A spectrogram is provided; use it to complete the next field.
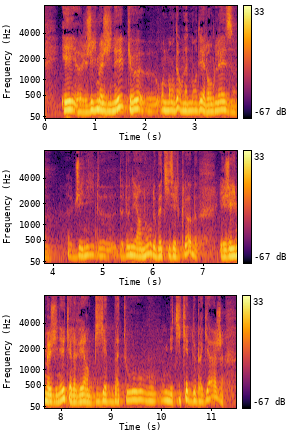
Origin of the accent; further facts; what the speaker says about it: Saint-Ouen, Île-de-France, France; Alors, moi, je suis né à Saint-Ouen. J'ai grandi à Saint-Ouen, à 50 mètres d'ici, avec mes parents, qui avaient un petit appartement dont la fenêtre donnait sur le stade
